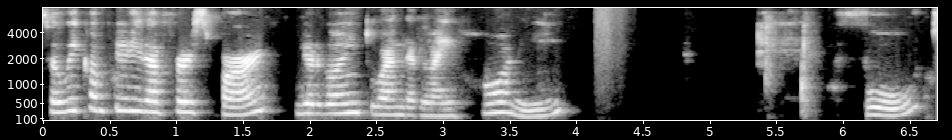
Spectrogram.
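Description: A woman speaks at a very slow pace. Her pitch swings very widely against a quiet background. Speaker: teacher. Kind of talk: reading lesson for children. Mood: warm, encouraging. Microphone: webcam.

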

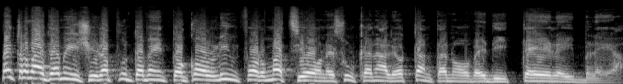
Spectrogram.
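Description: Against a quiet background, a man with a high pitch speaks at a fairly slow pace with very wide pitch swings and hardly any pauses. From Sicily. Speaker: local TV news commentator; local TV commentator. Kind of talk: TV news commentary; news commentary. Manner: conversational, hesitant with fillers. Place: studio. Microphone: lapel.

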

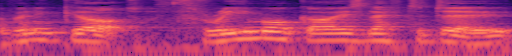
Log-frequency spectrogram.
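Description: A man speaks at a fairly slow pace in a fairly high voice. Audible room echo and light background noise are present. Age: 40s. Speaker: YouTuber, miniature painter; YouTuber. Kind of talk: casual vlog.

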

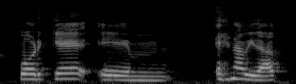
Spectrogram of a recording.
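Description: A woman at a very slow pace, with ordinary pitch variation. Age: 30s. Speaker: radio co-host; radio program host. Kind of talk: casual chat; news reading. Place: home room.

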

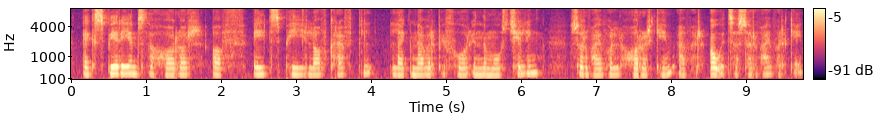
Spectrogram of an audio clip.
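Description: Soft-spoken and fairly high-pitched, a woman talks at a moderate pace in a monotone with flat intonation. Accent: Icelandic. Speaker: ASMR creator. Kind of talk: ASMR video. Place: home room.

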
